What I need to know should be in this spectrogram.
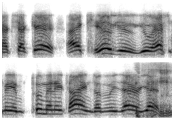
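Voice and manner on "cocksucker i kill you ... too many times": slow put-on French Canadian accent, words spaced out. Retelling what Brute said after throwing the sandwiches, imitating Brute's French Canadian accent. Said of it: "and he's French Canadian, and he goes".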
